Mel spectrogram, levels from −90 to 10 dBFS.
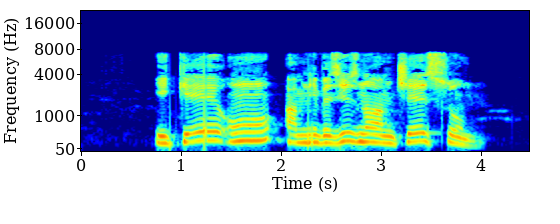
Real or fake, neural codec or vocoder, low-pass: real; none; 7.2 kHz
